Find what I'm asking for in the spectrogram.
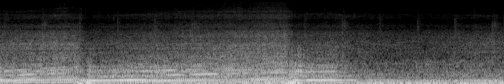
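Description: A 400 hp Audi RS3 engine revs hard, loud and close, with two sharp throttle blips and gear-change dips before settling into a sustained roar that fades slightly at the end, heard with no talk.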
